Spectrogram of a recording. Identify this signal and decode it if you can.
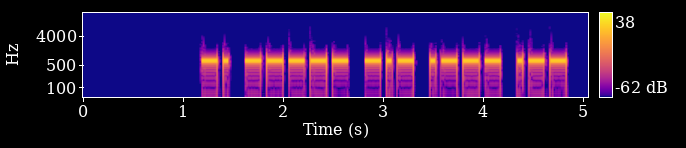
Morse code, heard as a keyed tone, about 22 wpm, 700 Hz. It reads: N0KJW
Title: USA Call Signs - 5 Characters - 3x Character Spacing - 22wpm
